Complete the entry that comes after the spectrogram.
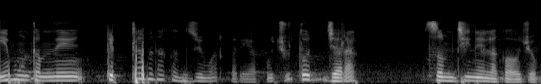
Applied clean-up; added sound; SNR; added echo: none; none; none; none.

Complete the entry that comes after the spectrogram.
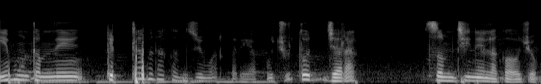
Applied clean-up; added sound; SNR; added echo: none; Bass guitar; 14 dB; none.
